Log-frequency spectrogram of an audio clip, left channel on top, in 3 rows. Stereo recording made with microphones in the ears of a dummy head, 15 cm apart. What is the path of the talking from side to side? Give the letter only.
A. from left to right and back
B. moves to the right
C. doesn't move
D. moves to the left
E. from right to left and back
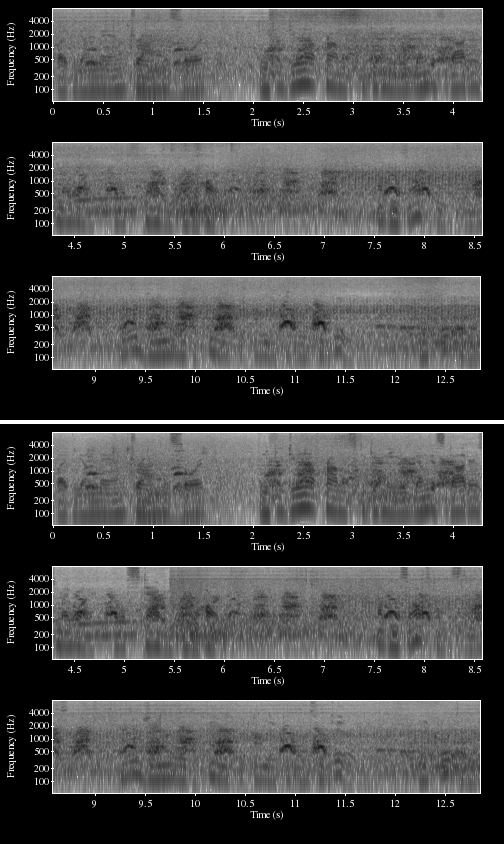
B.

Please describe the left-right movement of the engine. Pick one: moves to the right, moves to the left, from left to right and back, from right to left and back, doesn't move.
doesn't move.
